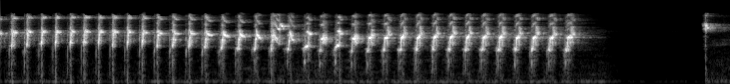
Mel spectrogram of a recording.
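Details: Ngekek lovebird song meant to rile up other lovebirds: over four seconds of fast, evenly pulsed raspy chatter, ending abruptly, followed by one brief harsh note after a pause.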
